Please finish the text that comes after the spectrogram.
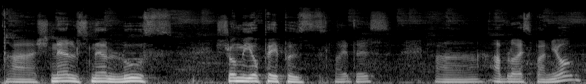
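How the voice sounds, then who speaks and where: A British-accented actor in his thirties, who is also a dating coach, plays a boastful, tactless young man rambling on a date in an interactive game scene. His mid-range voice is slow and mellow, lightly acted, with faint music behind.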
